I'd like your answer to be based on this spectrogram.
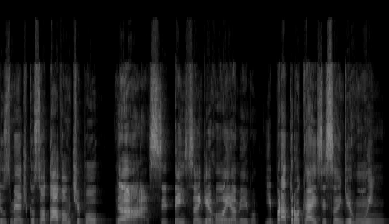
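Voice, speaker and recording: A man with a Brazilian accent doing scripted comedic narration for an animated video in an informal, playfully exasperated manner. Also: high-pitched.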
